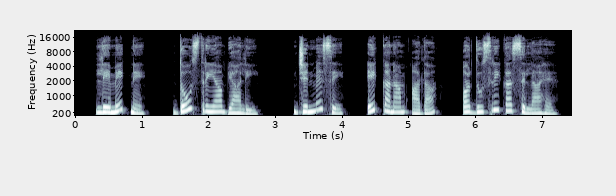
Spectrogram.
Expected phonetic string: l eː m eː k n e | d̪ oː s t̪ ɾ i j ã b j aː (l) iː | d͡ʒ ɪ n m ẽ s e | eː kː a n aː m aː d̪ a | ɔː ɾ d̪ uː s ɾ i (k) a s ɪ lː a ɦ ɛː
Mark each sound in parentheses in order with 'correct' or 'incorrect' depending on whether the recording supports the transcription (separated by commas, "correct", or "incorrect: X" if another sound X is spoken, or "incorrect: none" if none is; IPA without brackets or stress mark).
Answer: correct, correct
